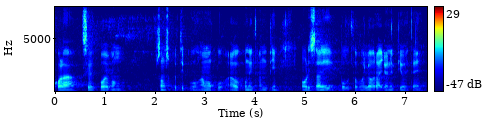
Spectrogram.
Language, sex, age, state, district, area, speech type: Odia, male, 18-30, Odisha, Subarnapur, urban, spontaneous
